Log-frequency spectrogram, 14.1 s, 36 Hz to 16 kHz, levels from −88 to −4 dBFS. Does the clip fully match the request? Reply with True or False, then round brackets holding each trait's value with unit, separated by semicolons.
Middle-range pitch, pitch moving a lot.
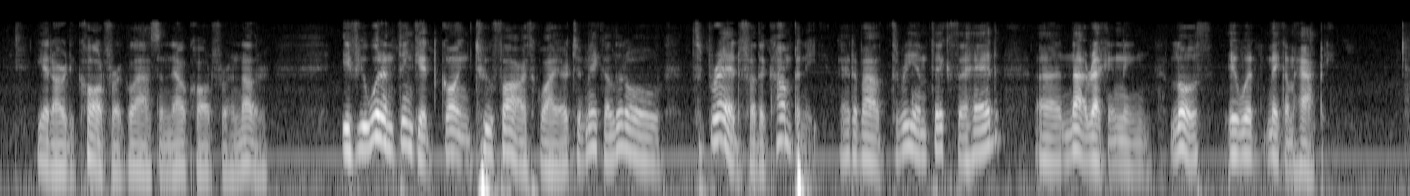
False (120 Hz; 6.4 semitones)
